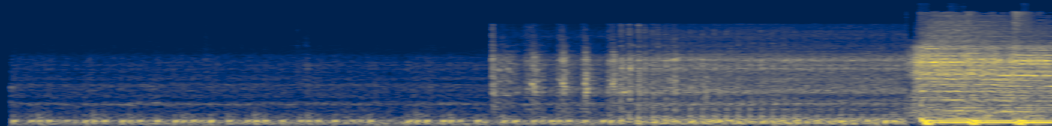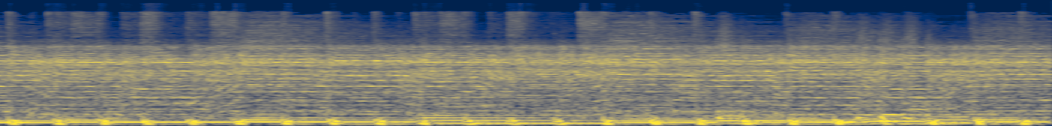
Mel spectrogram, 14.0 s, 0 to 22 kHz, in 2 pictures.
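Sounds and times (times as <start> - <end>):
vehicle engine running: 0.1 - 14.0
loud guitar music: 6.0 - 14.0.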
